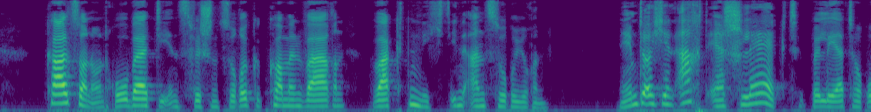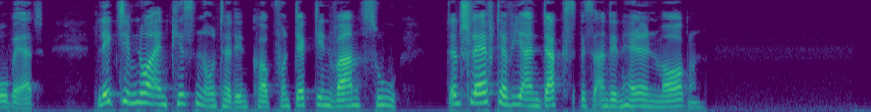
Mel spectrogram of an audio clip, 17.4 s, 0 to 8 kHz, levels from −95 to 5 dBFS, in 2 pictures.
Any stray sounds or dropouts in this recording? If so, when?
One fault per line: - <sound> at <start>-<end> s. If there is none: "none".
none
